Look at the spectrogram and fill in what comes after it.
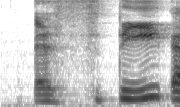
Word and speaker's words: aesthete: Yeah, I know, but that was not that word. It's like not athlete, and it's not aesthetic. It's not aesthetic. – It's aesthete.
